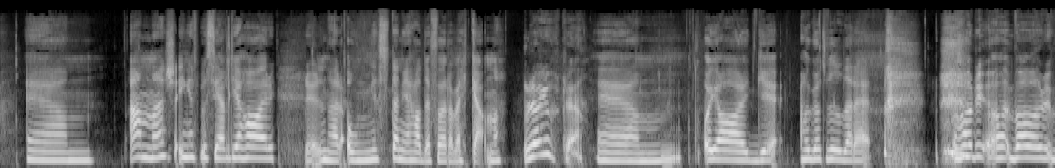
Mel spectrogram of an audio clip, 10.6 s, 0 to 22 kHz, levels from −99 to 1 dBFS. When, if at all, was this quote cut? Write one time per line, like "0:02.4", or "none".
0:03.0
